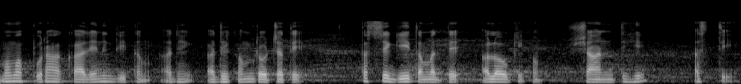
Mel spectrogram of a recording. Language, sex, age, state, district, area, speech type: Sanskrit, male, 18-30, Madhya Pradesh, Chhindwara, rural, spontaneous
